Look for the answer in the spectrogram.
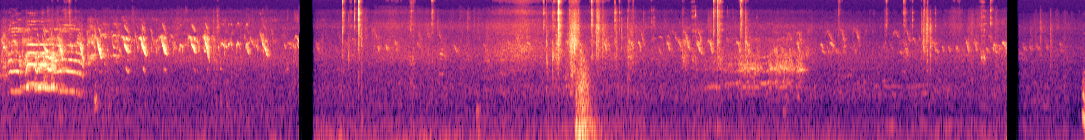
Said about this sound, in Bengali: আরে মুরগিটা তো ভয় পাইছে মনে হয়।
